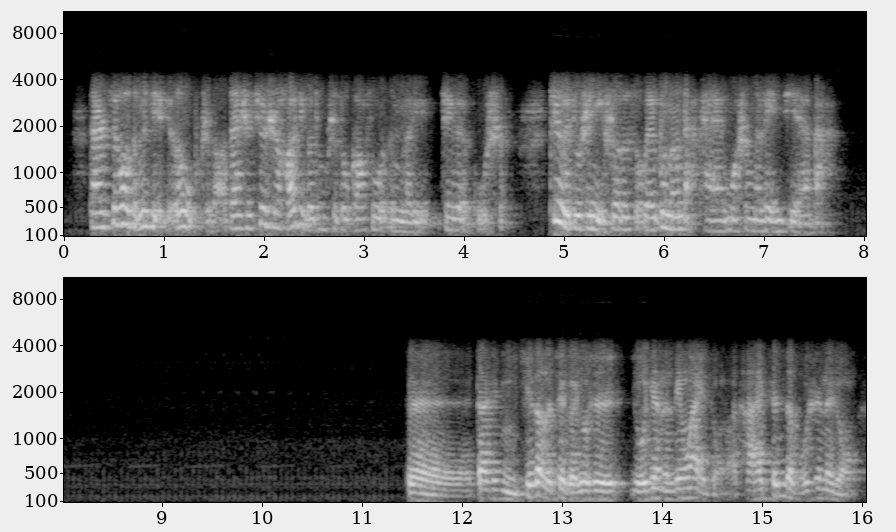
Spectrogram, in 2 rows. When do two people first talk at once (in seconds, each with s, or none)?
none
